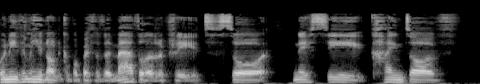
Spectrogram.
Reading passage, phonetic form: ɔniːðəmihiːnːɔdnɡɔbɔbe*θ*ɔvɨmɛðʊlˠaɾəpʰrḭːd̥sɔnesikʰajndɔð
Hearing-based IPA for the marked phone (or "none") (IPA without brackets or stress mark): θ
